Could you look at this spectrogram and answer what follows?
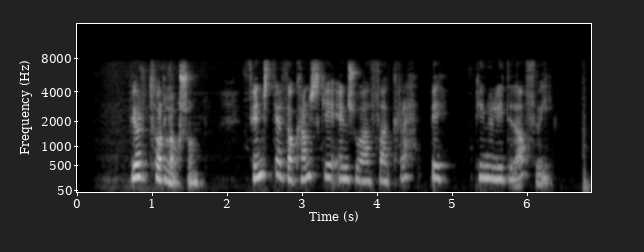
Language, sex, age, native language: Icelandic, female, 40-49, Icelandic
